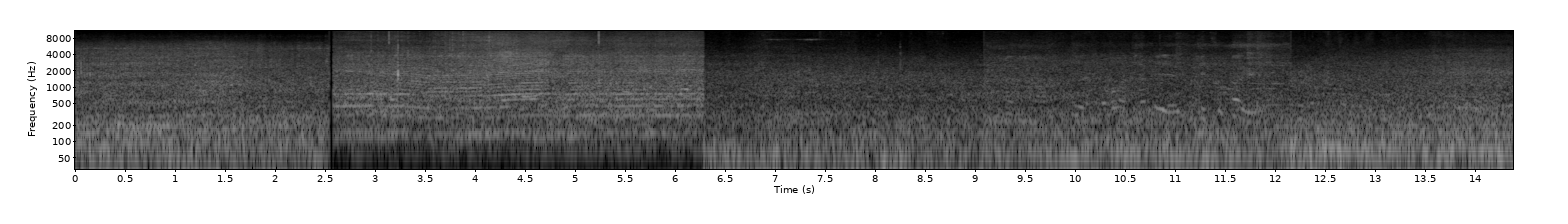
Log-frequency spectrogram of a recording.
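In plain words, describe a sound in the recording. Cars drive by on a busy street.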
